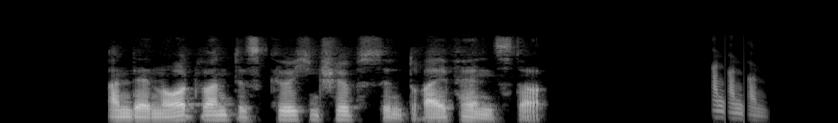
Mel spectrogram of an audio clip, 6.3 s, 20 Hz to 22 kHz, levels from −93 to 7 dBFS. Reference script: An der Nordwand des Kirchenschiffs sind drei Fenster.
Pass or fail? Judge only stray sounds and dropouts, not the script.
fail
